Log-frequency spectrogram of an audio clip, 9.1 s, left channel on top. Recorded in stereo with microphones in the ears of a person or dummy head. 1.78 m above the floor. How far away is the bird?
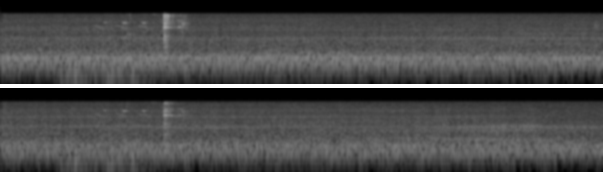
About 0.6 m.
